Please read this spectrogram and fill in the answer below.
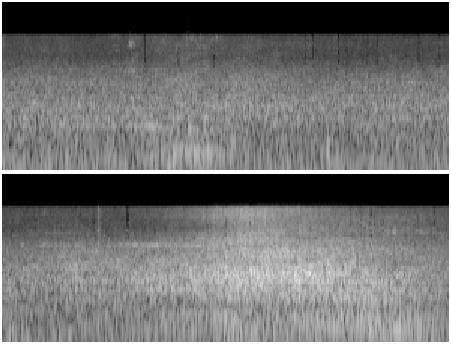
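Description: Car driving on a road, heard from inside the cabin: steady low engine and tyre noise, with a louder hiss that swells up about eight seconds in and eases off near the end.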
